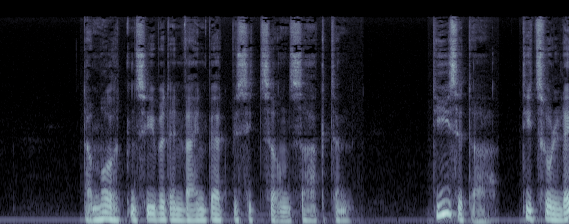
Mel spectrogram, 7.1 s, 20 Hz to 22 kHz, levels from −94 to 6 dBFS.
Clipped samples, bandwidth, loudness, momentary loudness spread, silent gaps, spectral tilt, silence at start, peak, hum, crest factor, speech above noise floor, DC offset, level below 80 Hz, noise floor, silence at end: under 0.1%; 16.5 kHz; -26 LUFS; 14 LU; none; -5.5 dB/octave; 1.05 s; -8 dBFS; none; 18 dB; 38 dB; under 0.1%; -48 dBFS; -62 dBFS; 0 s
